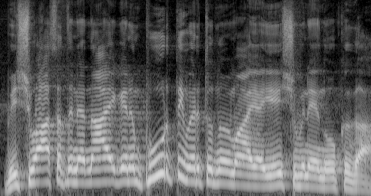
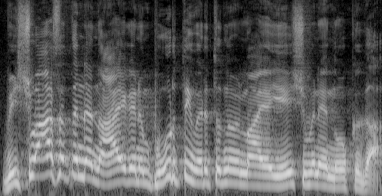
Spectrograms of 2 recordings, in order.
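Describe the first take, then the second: No difference in how they are said.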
